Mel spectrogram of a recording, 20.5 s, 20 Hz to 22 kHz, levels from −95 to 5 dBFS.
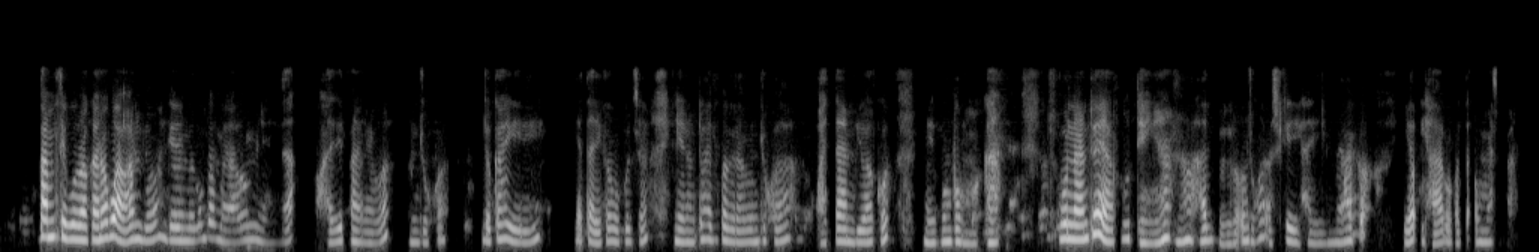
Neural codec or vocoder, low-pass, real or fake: codec, 24 kHz, 6 kbps, HILCodec; 7.2 kHz; fake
